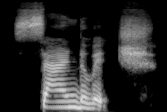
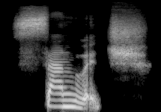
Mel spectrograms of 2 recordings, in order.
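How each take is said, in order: First: A d sound is pronounced in the middle. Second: No d sound is pronounced in the middle. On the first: The speaker calls it wrong. "not sandwich" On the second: The speaker calls it right. "No duh"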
